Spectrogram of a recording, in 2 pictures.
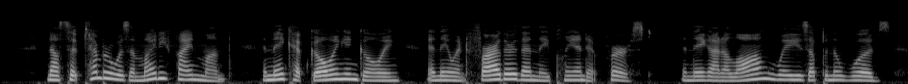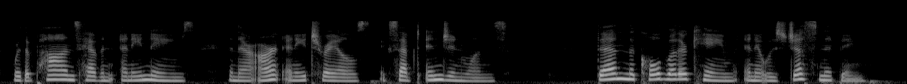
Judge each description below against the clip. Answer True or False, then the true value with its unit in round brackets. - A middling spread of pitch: True (3.6 semitones)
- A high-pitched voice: True (195 Hz)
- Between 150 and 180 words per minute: False (190 wpm)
